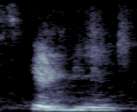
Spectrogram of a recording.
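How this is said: It is said in an Indian English accent. "Indians do pronounce it as schedule ... that is actually wrong"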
